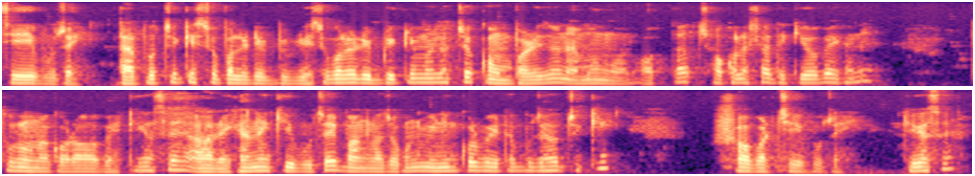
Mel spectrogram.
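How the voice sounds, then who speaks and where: A man's voice: fairly high pitch, fast talker, mellow. A man with a Bangladeshi accent teaching English grammar in an online lesson. He asks the class questions, answers them himself, and keeps checking with "okay?". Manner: ends points with a checking "okay?".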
